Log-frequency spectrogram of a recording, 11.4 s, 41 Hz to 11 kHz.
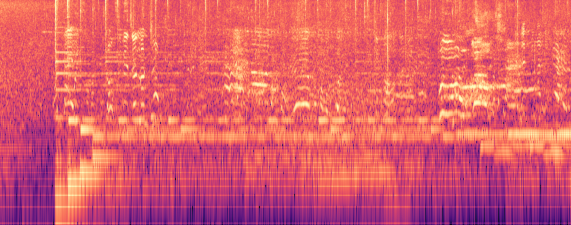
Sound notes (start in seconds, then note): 1.1 gentle music; 3.1 people chatter; 8.9 children shout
